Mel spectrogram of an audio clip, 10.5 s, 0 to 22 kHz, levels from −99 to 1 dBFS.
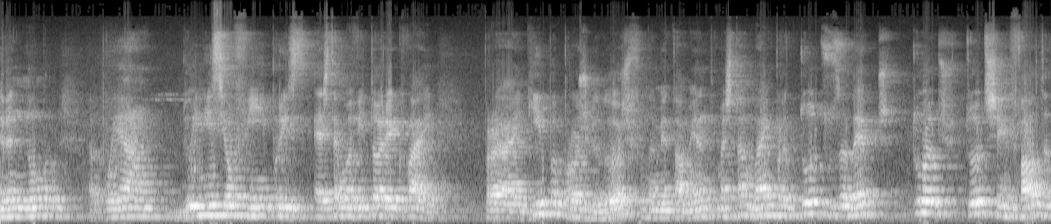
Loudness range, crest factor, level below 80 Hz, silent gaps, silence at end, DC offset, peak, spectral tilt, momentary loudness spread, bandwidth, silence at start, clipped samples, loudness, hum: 1 LU; 10 dB; -46 dBFS; none; 0 s; under 0.1%; 0 dBFS; -5 dB/octave; 8 LU; over 20 kHz; 0 s; 2%; -10 LUFS; none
